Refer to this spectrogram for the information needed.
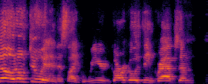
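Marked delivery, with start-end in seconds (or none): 0.0-0.8 all-out, shrill, loud screaming cry. Recapping a scene where Willow screams as Alora drains Graydon's soul: retelling Willow's scream. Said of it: "Willow was like screaming like".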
